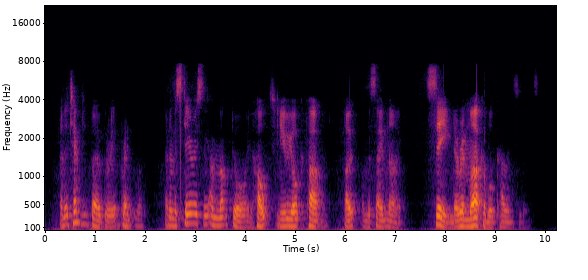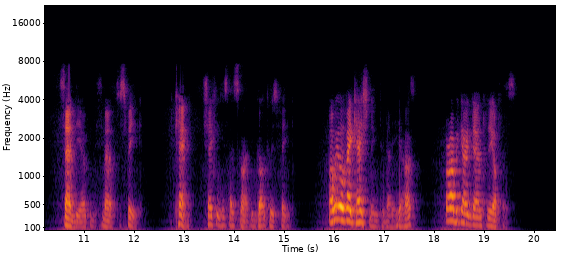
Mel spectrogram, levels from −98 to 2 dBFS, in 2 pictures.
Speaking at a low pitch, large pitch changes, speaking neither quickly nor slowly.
Yes: low, 125 Hz; wide, 6.4 semitones; average, 160 wpm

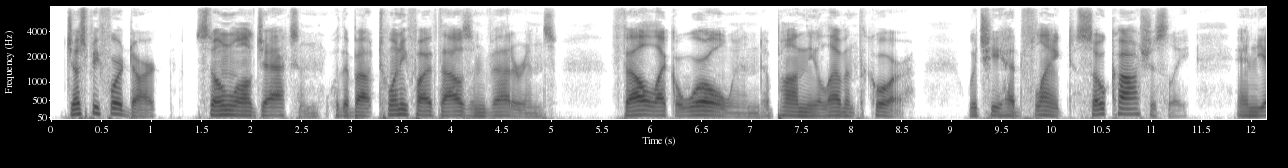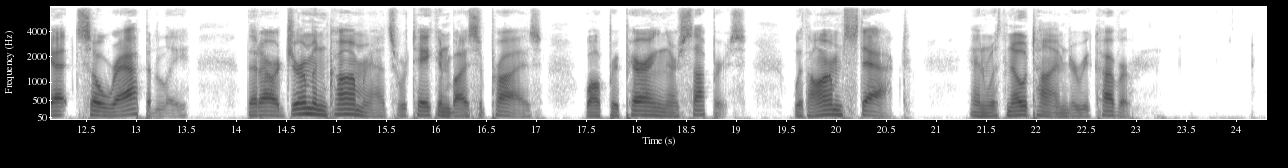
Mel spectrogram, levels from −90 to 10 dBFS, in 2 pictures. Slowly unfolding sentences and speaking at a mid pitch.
No: slow, 120 wpm; low, 105 Hz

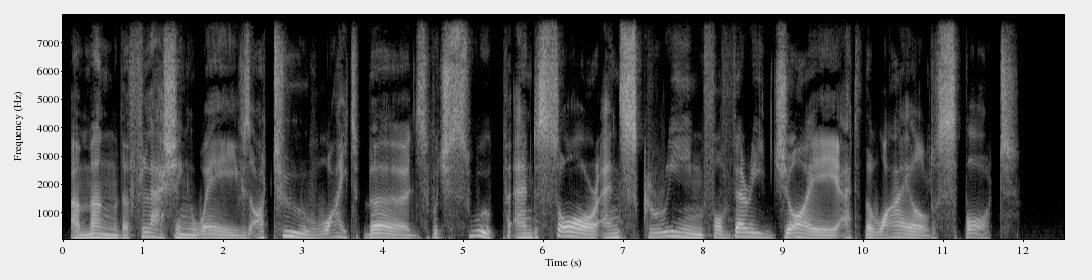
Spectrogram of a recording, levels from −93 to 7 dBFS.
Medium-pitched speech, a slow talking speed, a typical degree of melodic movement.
No: low, 120 Hz; slow, 100 wpm; average, 4.4 semitones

